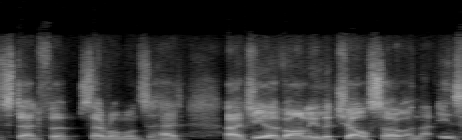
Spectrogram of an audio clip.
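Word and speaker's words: Giovani Lo Celso: in pretty good stead for several months ahead giovanni lechelso and that is how you pronounce it the 24 year old are currently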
